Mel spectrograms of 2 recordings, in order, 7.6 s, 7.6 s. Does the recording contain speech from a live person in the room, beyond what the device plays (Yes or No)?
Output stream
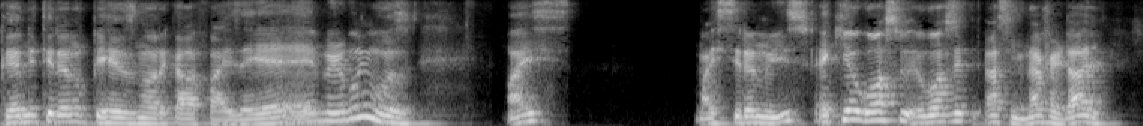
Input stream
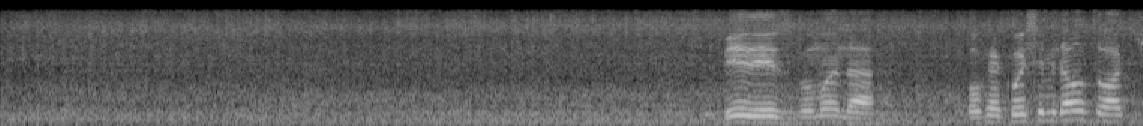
Yes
